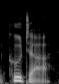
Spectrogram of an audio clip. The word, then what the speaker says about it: Kuta: It is akin to the Bambara and Malinke word Kuta, spelled K-U-T-A. Oh, yeah, that's probably the other pronunciation, Kuta, instead of Cooter.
